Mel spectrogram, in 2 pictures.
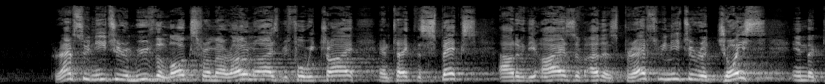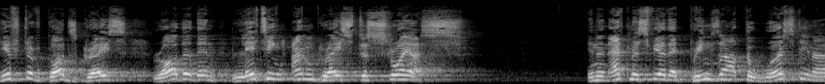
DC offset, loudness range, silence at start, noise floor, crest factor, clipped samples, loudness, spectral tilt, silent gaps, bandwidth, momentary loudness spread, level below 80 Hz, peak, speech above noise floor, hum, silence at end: under 0.1%; 4 LU; 0.55 s; -58 dBFS; 16 dB; under 0.1%; -16 LUFS; -3.5 dB/octave; none; 16.5 kHz; 8 LU; -68 dBFS; 0 dBFS; 42 dB; none; 0 s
